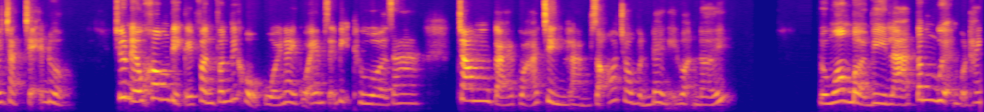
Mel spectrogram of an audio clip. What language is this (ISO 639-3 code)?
vie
